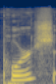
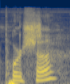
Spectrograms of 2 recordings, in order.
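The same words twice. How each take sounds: First: The word ends without a final vowel. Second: The word ends with a pronounced final vowel. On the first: The speaker calls it wrong. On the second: The speaker calls it right.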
